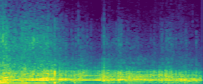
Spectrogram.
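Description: Rally car engine at high revs, its pitch falling sharply at the start and then trailing off into a rough, fading noise.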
